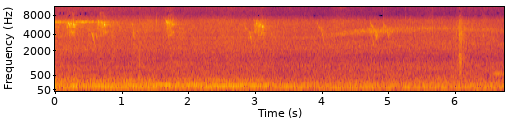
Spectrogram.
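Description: Scattered short, high chirps of small birds, several falling in pitch, over a low steady hum.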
